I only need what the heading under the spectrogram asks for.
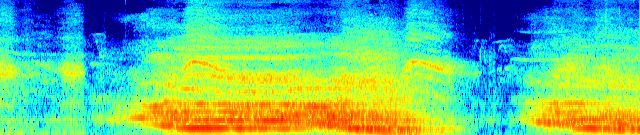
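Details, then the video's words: Lion roaring while eating meat: a long, loud, deep rumbling roar lasting about three seconds, a short silence, then another heavy roar begins. "Lion Eating Meat Roar"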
